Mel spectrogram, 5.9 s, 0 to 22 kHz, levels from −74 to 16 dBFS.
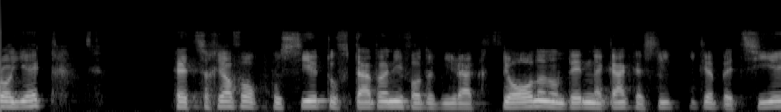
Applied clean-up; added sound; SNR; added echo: neural mask model DeepFilterNet 3.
